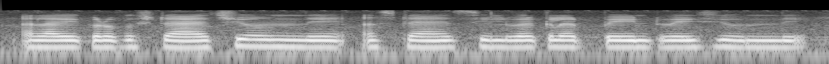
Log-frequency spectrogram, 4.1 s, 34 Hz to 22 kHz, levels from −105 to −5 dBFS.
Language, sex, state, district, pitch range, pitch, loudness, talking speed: Telugu, female, Telangana, Mahabubabad, 185-190 Hz, 185 Hz, -15 LUFS, 175 wpm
